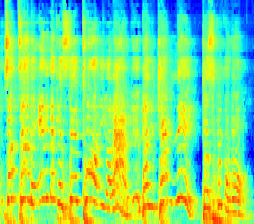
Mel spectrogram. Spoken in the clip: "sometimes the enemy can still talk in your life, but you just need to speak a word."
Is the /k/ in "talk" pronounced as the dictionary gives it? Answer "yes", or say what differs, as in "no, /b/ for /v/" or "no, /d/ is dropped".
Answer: no, /k/ is dropped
